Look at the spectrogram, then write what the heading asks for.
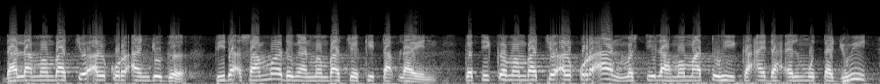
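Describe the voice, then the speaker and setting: A man with a Malaysian Malay accent delivers a mosque lecture in a high voice. He mixes formal reading with chatty asides and rhetorical questions. The dull recording carries the long reverb of a mosque hall. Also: moderate pace. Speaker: religious teacher.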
